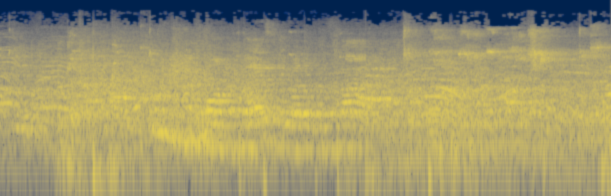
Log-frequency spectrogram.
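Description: Crowd of spectators talking and shouting over one another, with a basketball bouncing on a hardwood court.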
